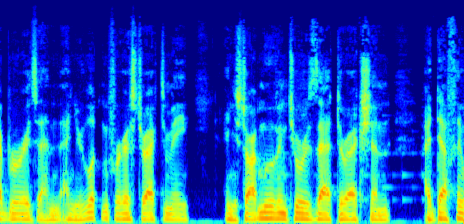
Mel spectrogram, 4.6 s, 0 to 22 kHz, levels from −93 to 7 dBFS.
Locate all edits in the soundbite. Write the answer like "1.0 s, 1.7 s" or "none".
none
